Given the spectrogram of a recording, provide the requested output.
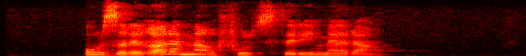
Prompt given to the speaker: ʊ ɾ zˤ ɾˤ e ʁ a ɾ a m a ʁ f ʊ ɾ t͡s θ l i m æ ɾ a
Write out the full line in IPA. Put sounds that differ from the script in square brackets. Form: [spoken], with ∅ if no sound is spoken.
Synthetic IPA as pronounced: ʊ ɾ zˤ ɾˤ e ʁ a ɾ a m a ʁ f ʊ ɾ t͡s θ [ɾ] i m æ ɾ a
